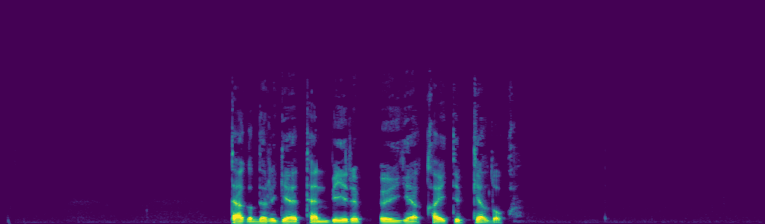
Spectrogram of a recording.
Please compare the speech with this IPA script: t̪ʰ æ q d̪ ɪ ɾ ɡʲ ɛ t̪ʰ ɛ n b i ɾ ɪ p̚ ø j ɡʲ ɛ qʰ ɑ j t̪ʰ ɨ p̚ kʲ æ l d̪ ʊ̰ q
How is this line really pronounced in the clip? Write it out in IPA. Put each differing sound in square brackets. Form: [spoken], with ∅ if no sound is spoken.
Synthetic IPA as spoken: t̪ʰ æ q d̪ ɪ ɾ ɡʲ ɛ t̪ʰ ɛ n b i ɾ ɪ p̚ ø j ɡʲ ɛ qʰ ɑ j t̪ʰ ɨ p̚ kʲ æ l d̪ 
